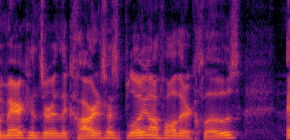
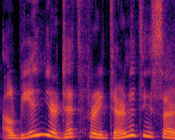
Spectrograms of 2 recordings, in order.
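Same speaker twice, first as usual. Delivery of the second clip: bad, unconvincing put-on Irish accent, pitched higher; 5 semitones higher than usual. Quoting Daryl Hannah's movie line, in a bad Daryl Hannah Irish accent. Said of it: "she had an Irish accent".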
